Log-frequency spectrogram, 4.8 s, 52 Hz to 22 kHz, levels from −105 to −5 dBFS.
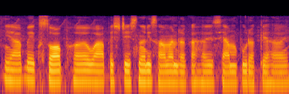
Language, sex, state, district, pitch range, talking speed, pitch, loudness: Hindi, male, Maharashtra, Gondia, 110-120 Hz, 175 wpm, 115 Hz, -21 LUFS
